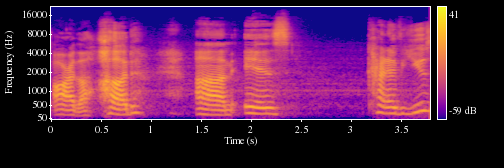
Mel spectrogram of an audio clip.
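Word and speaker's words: Har: pronounce it with while the R is kind of retroflexed. So, the tongue goes back against the roof of the mouth when we're chanting it. So, it kind of sounds like H U D Hud Hud Hud Hud.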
